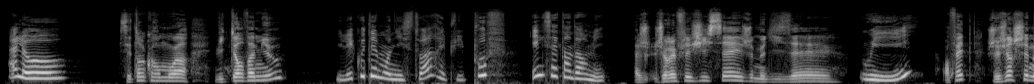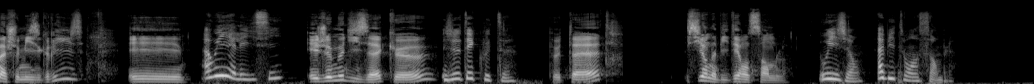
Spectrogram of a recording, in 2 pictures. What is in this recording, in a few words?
dialogue, French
